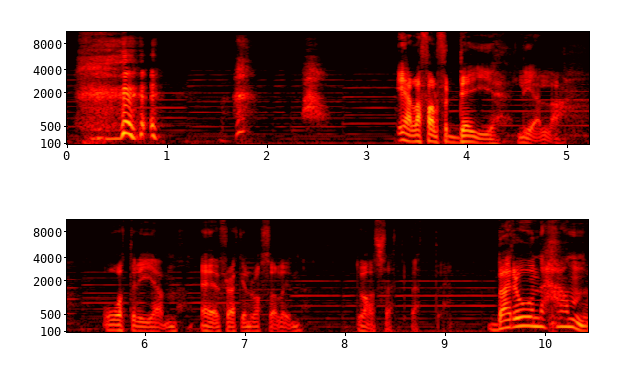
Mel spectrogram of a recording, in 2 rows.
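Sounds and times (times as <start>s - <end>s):
person gasping: 0.0s - 0.6s, 1.5s - 2.7s
laughter: 0.3s - 1.0s
speech: 0.6s - 1.0s, 3.3s - 8.8s, 9.4s - 10.4s.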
